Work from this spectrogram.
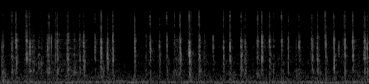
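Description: Rapid computer keyboard typing clatters in a dense, continuous stream of crisp keystrokes, close and steady, with a brief pause near the middle; the typing is AI-generated.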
